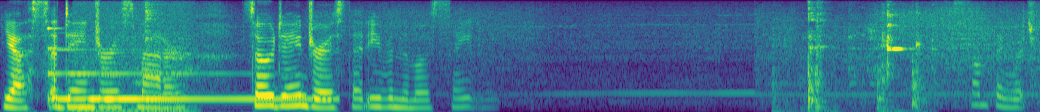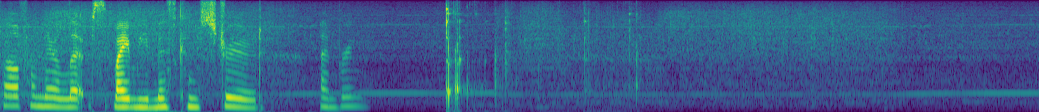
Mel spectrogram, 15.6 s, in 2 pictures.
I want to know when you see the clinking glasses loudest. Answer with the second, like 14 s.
1 s.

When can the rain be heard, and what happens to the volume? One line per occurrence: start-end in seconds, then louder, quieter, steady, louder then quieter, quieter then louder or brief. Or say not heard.
not heard.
